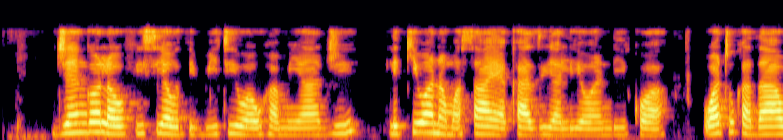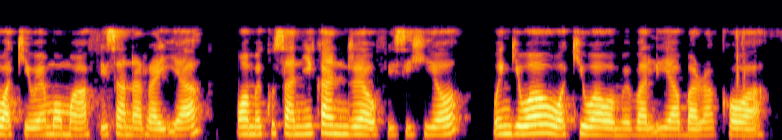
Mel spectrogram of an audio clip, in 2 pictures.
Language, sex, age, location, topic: Swahili, female, 25-35, Kisumu, government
